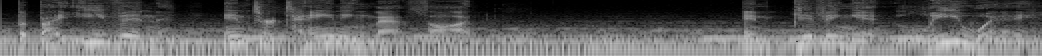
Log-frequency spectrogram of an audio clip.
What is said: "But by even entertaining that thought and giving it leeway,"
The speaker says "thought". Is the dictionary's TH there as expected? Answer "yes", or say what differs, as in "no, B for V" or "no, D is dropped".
yes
